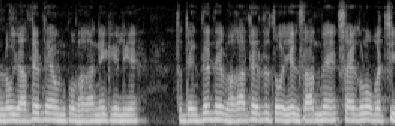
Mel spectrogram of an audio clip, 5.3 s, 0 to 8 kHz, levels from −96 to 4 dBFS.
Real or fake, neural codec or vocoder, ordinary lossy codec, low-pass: real; none; none; none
